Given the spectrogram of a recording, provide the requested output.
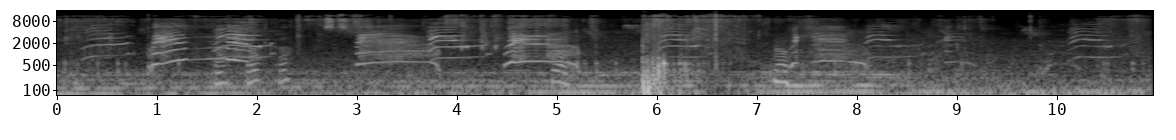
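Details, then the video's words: Stray cats in Morocco meowing to beg for food, several cats calling; repeated drawn-out meows, some rising then falling, others short and bent, following one another every second or two, with a man's brief speech and rustling in the background. "The cats heard a cat meowing for food, so they all came."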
